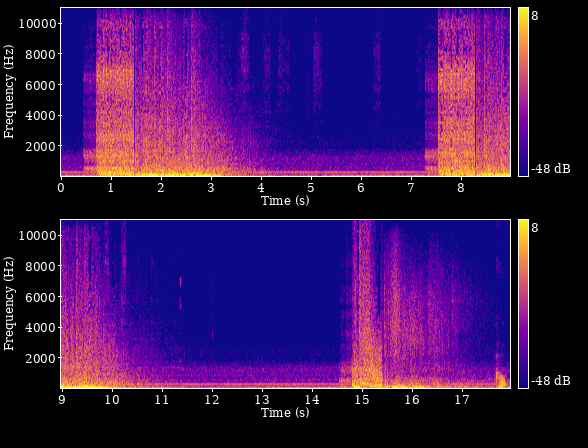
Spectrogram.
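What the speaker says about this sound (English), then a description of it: "There's anti-aircraft back there." Anti-aircraft gunfire in the Campaign Series Middle East war game: three separate bursts of heavy, rumbling firing, each lasting a couple of seconds and fading out. The bursts come several seconds apart over a low steady hum.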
